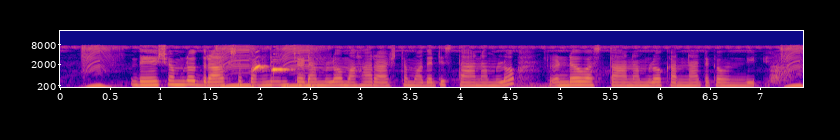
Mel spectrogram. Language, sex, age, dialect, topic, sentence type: Telugu, female, 25-30, Southern, agriculture, statement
